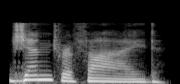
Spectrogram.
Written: gentrified

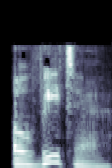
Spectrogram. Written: oveta

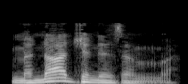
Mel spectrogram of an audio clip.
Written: monogenism

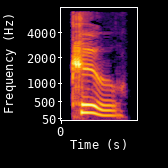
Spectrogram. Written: cooingly

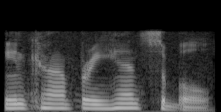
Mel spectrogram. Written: incomprehensible

